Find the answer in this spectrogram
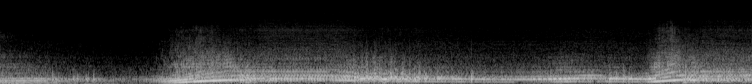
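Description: Car engine revving: a low idle, then a quick rev-up about a second and a half in that is held high, and a second rev-up near the end.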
